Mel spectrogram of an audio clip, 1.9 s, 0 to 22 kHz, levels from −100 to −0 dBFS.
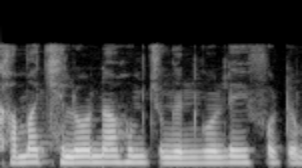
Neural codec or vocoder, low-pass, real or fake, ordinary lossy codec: none; 7.2 kHz; real; Opus, 64 kbps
